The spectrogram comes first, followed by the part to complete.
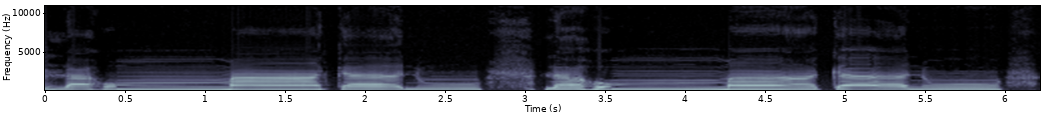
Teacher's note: dibaca dengan merapatkan kedua bibir berserta dengung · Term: idgham mislain syafawi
